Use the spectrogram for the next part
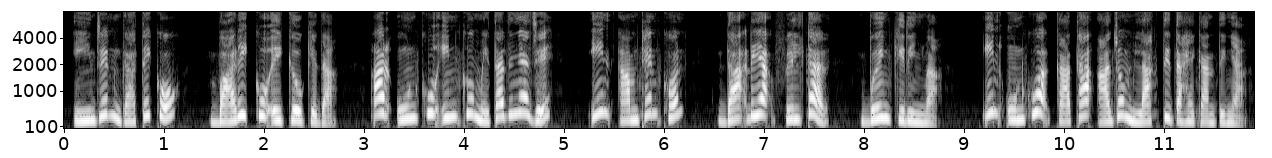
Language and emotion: Santali, disgusted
